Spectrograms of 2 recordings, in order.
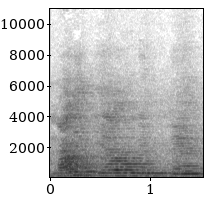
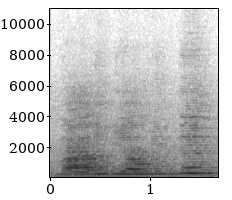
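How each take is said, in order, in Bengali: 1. 'Maliki'-এর প্রথম স্বরধ্বনিটি হ্রস্ব রাখা হয়। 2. 'Maliki'-এর প্রথম স্বরধ্বনিটি দীর্ঘ করে উচ্চারণ করা হয়।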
